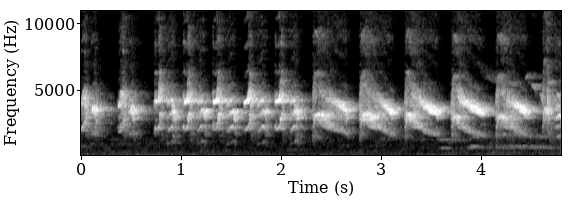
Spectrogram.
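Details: Wambi mini, a songbird used to lure and tutor flowerpeckers, delivers a steady series of bright, buzzy, downward-sweeping chirps, about two per second, growing broader and harsher toward the end.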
